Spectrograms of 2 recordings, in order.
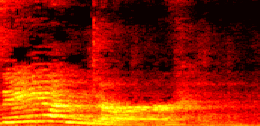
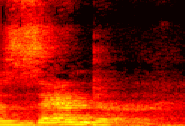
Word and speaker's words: Xander: who's worked on Whippersnappers, his name is Xander. With a Z sound, but an X letter. So that's tricky, friends. Remember that sometimes an X can sound like Z, xylophone, xenon, or Xander.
